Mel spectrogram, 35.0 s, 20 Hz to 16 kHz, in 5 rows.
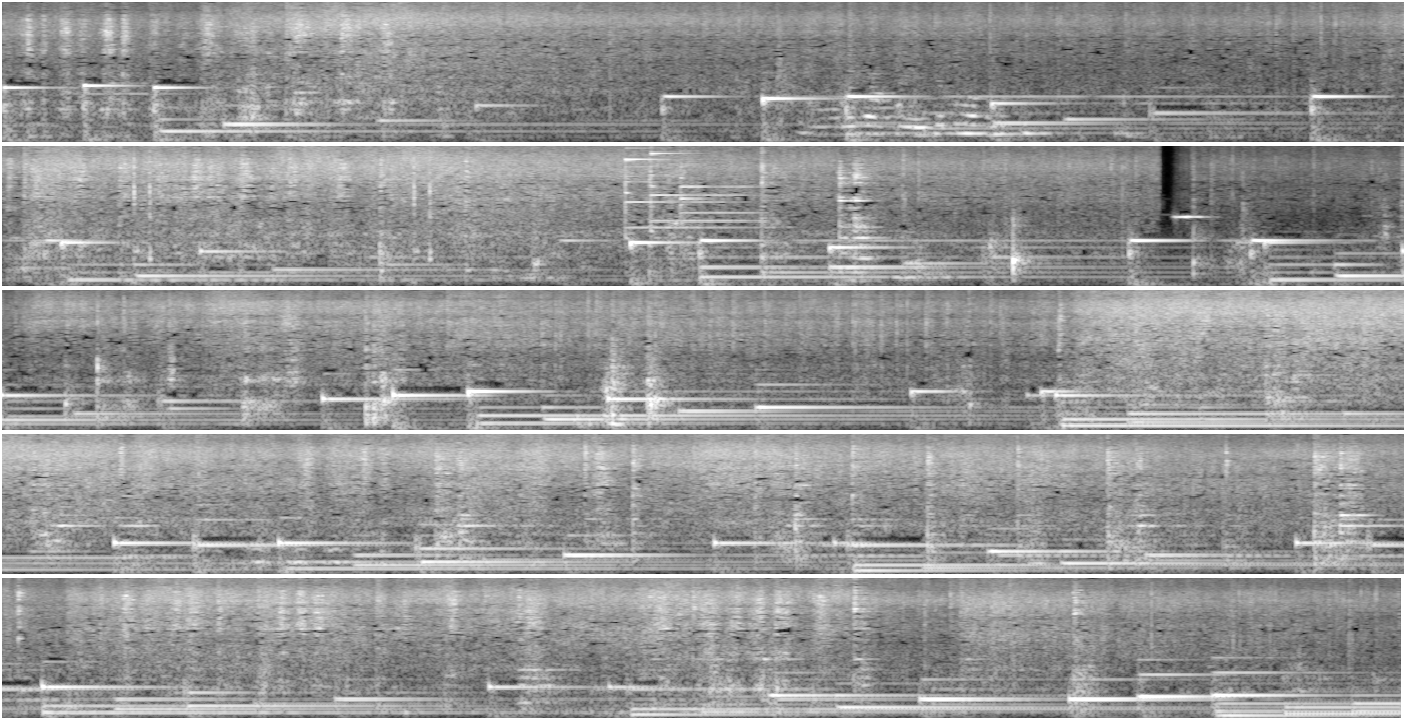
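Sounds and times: paste sizzling in oil: 0:00.0 - 0:35.0
melody of held notes: 0:00.8 - 0:35.0
spatula stirring in wok: 0:23.2 - 0:33.5.

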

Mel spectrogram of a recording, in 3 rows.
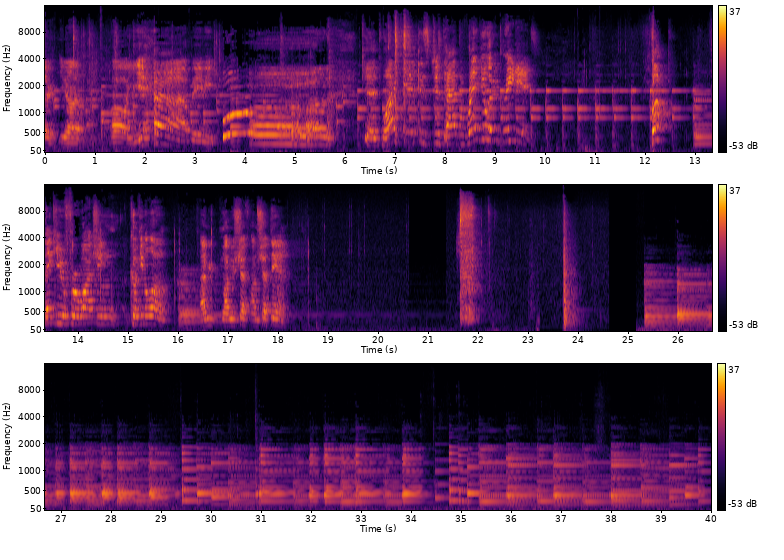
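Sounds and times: piano music: 0:00.0 - 0:21.4, 0:25.2 - 0:40.0
sharp knock: 0:23.7 - 0:24.2.

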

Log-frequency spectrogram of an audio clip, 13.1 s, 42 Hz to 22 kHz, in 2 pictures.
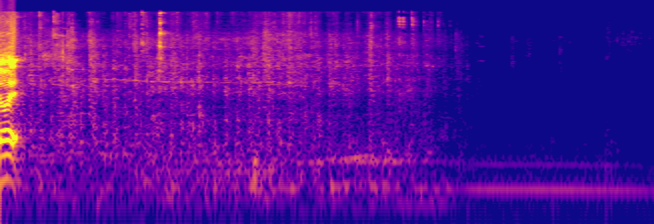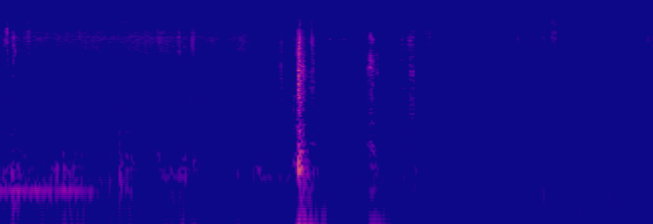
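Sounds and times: handling clatter: 0:00.0 - 0:04.8
motor humming: 0:00.8 - 0:07.6.

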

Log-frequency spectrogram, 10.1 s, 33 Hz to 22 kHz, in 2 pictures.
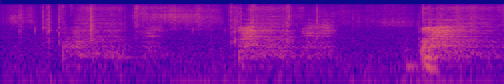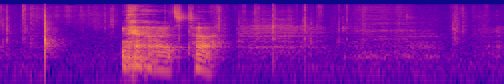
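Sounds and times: man breathing heavily: 0:00.6 - 0:05.2, 0:07.4 - 0:10.0.

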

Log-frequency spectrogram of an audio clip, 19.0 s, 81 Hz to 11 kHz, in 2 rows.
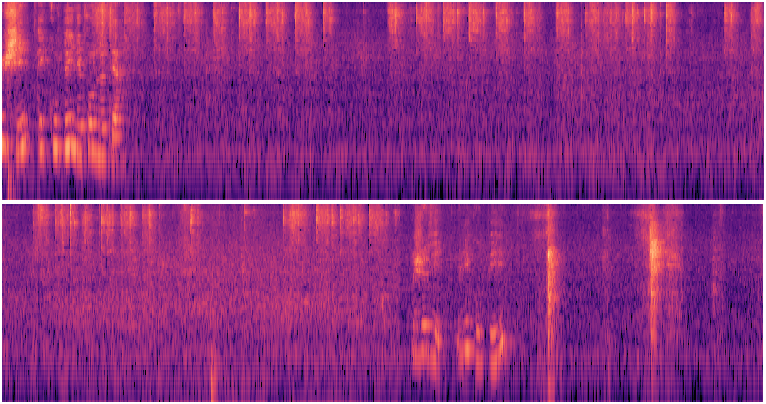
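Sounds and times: peeler scraping potato skin: 0:01.0 - 0:04.2, 0:04.8 - 0:08.4, 0:13.0 - 0:14.5.

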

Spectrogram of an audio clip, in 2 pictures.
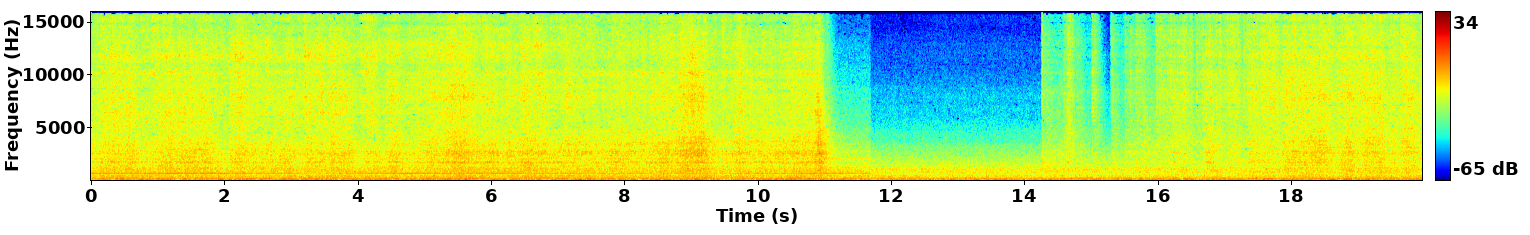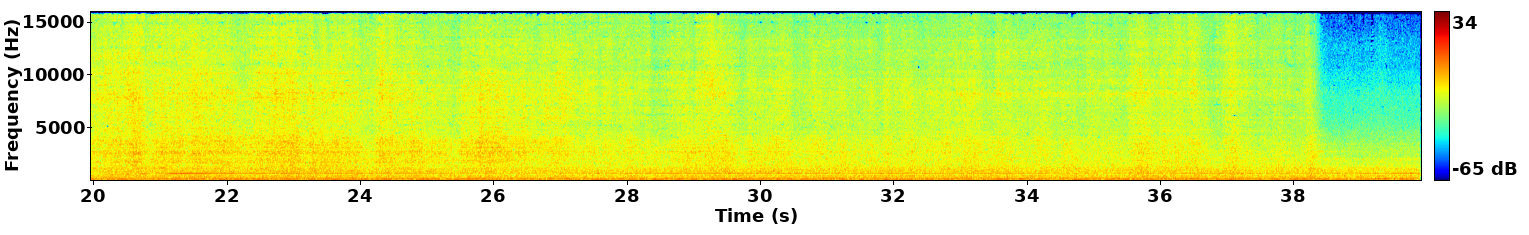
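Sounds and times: welding arc crackling and sizzling: 0:00.0 - 0:11.7, 0:14.2 - 0:38.6.

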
